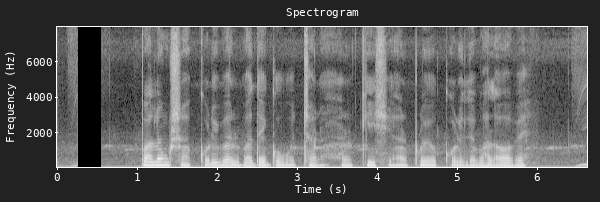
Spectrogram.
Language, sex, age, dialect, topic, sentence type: Bengali, male, 25-30, Rajbangshi, agriculture, question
